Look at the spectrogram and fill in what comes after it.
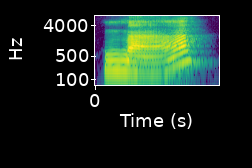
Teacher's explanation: the first way to say the up tone is you go low and then you raise it up.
